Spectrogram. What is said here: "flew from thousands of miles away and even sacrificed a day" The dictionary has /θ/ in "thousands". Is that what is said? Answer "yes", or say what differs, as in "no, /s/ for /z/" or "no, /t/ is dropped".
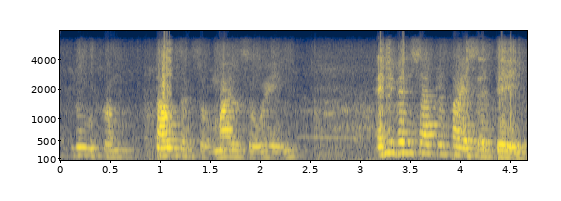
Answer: no, /t/ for /θ/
